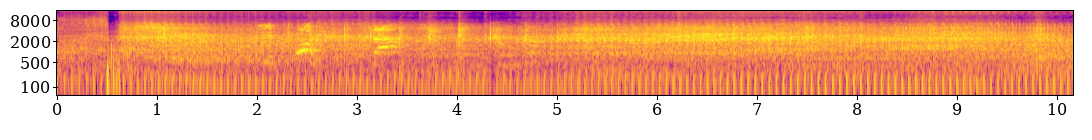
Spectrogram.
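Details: Yamaha Mio 125 (Mio M3) single-cylinder scooter after a new original cam chain tensioner replaced the faulty one that caused a rattling noise: steady, even low-thump idle with no rattle or ticking.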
